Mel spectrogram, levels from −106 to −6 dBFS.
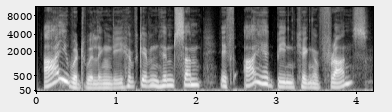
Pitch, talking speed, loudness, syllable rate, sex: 160 Hz, 200 wpm, -19 LUFS, 4.9 syllables/s, male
